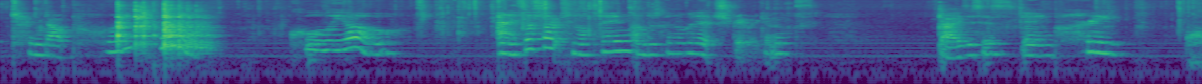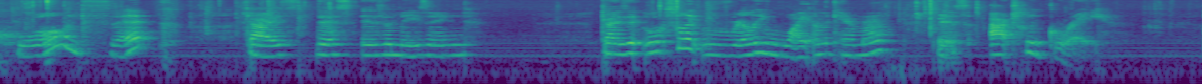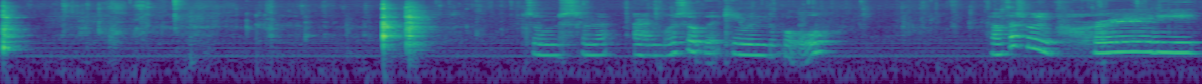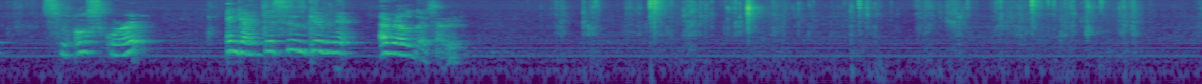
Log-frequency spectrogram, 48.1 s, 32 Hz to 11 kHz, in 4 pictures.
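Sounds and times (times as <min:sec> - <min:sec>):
faint steady hum: 0:00.0 - 0:48.0
slime squelching: 0:02.1 - 0:08.2, 0:09.4 - 0:15.8, 0:23.4 - 0:37.1, 0:41.4 - 0:48.0.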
